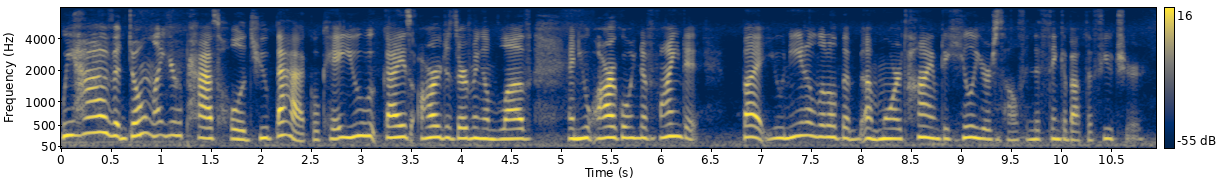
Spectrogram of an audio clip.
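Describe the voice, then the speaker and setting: On a very clean recording with a silent background, a woman speaks at a moderate pace. Her voice is fairly high and somewhat breathy. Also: ordinary pitch variation. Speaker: tarot reader. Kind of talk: pick-a-card tarot reading to camera. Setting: outdoors. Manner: casual, filler-heavy.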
